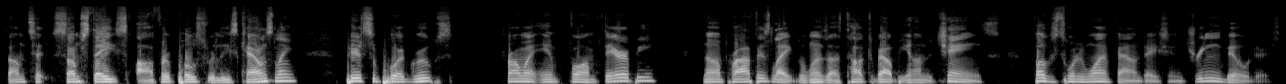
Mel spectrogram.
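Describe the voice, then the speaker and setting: A podcast host addresses listeners directly, candid and emphatic, in colloquial streetwise language like a motivational monologue. His mid-range voice is slightly mellow with lively intonation and a measured pace, recorded with no echo.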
